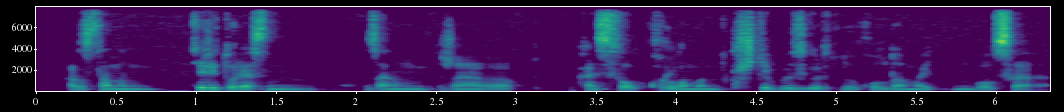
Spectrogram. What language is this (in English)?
Kazakh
